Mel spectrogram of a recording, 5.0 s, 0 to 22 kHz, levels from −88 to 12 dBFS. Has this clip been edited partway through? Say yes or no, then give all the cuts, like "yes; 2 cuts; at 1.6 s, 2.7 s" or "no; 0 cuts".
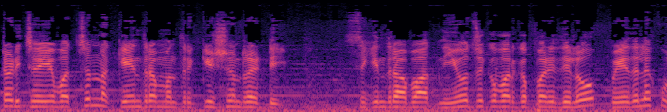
no; 0 cuts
